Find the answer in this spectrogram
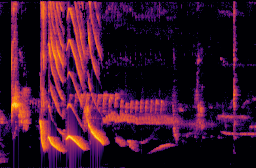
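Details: Green-winged saltator song meant to teach young birds, made of loud clear whistles, several steeply falling slurs in quick succession, then a softer rising whistle, with faint high twittering and a low hum behind.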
